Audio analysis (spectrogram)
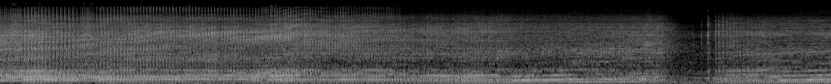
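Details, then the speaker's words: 2009 Kawasaki KX85 two-stroke after carb clean, fresh fuel and new jets: buzzy raised fast idle barely settling, still idling high. Owner suspects an air leak and plans to go down another jet size. "She still kind of seems to be idling a little high. So I think maybe we'll go down another jet and see if that does anything."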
